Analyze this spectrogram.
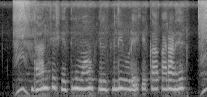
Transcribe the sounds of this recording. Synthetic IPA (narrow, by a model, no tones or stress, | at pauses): d̪ʱaːnkekʰeːt̪imãpʰɪlpʰɪliʊɽekekakaːɾəɳɦɛː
